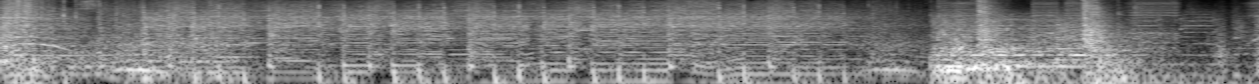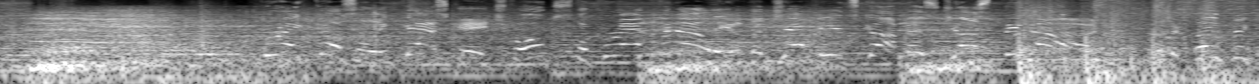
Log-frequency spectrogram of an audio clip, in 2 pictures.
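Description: Cartoon soundtrack: dramatic music with heavy impact and crash sound effects, including several loud low thuds in the second half.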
